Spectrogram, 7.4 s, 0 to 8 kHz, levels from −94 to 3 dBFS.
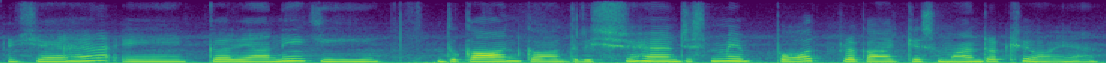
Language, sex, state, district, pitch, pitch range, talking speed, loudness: Hindi, female, Punjab, Fazilka, 245 Hz, 230-270 Hz, 130 wpm, -15 LUFS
